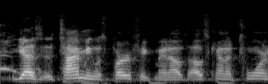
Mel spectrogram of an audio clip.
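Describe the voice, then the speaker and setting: Music plays in the background. Over it, a man with an American accent speaks at a very fast pace. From Tennessee. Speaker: high school football coach. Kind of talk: casual interview. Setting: studio.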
